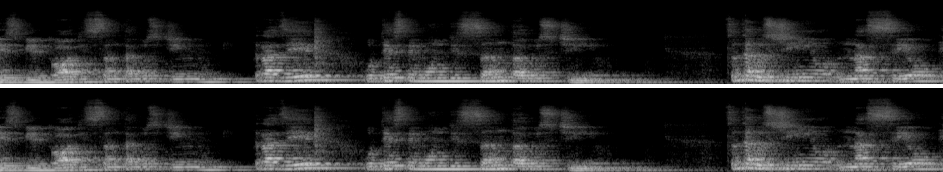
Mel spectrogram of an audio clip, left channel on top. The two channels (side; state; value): both; identical; correlation 1.00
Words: espiritual de Santo Agostinho. Trazer o testemunho de Santo Agostinho. Santo Agostinho nasceu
